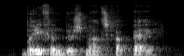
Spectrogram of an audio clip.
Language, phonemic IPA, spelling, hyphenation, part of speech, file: Dutch, /ˈbri.və(n).bʏs.maːt.sxɑ.ˌpɛi̯/, brievenbusmaatschappij, brie‧ven‧bus‧maat‧schap‧pij, noun, Nl-brievenbusmaatschappij.ogg
- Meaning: shell company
